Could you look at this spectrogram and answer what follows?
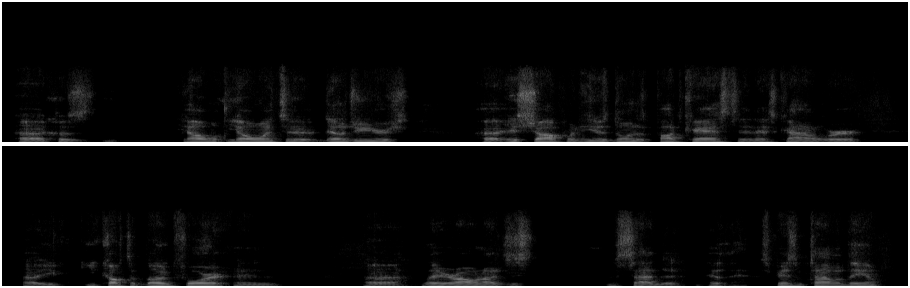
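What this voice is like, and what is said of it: Southern twang accent. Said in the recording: “I could hear the twang. ... It's definitely got a southern tone.”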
